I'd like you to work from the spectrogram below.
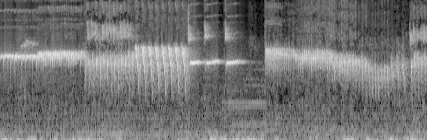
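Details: Yellow canary song with wavering whistles, a buzzy trill, a pure sustained note with short high pips, then long warbled trilling.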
